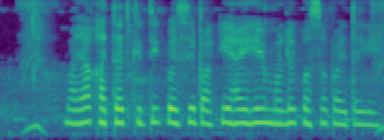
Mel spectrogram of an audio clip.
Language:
Marathi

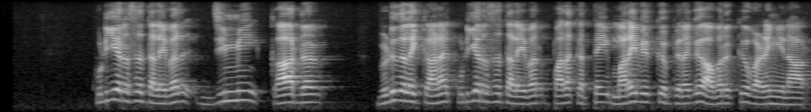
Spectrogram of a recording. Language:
Tamil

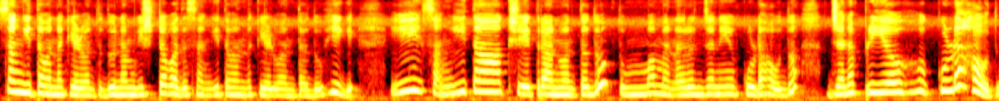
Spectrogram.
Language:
Kannada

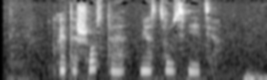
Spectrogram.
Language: Belarusian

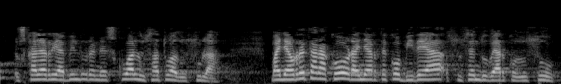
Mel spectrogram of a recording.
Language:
Basque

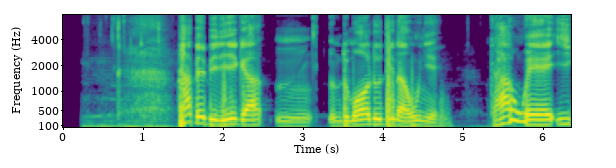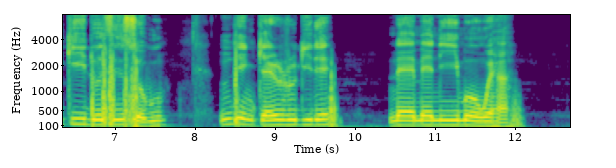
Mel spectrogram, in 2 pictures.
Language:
Igbo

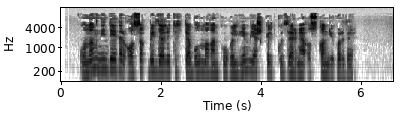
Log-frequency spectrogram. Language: Bashkir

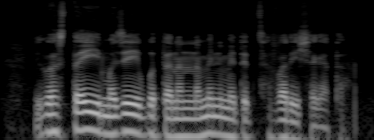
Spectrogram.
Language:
Kalenjin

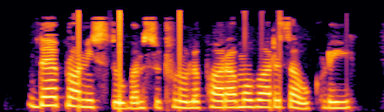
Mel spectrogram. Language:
Pashto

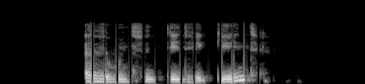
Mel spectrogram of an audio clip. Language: Kabyle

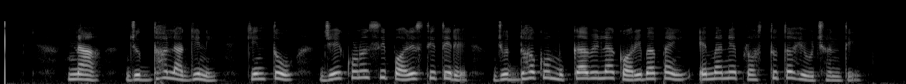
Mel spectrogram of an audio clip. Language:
Odia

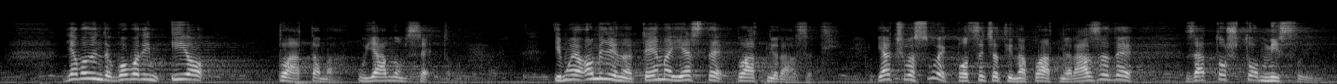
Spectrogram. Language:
Serbian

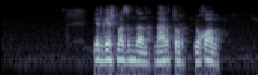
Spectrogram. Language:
Uzbek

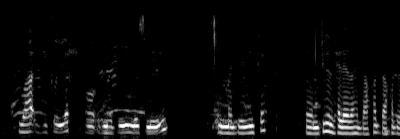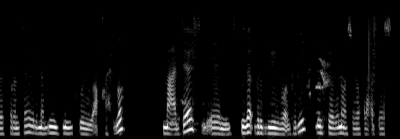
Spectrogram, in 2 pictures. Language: Somali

